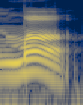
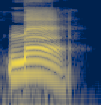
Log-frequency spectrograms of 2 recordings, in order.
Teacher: Maka kalau mendapati ada vokal A tipis harokat fathah, jangan lupa dilafalkan buka mulutnya, jangan cuman asal buka mulut, tapi sambil senyum. Maka mimnya dilafalkan bukan mo, tapi ma.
